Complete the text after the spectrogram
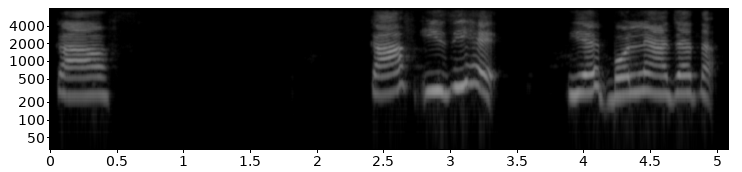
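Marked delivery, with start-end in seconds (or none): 0.0-0.5 "کاف" said gently, k forward in the mouth; soft kaf. Shown as a demonstration. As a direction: ease out "کاف" softly. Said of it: "نرمی سے بولنا ہے".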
